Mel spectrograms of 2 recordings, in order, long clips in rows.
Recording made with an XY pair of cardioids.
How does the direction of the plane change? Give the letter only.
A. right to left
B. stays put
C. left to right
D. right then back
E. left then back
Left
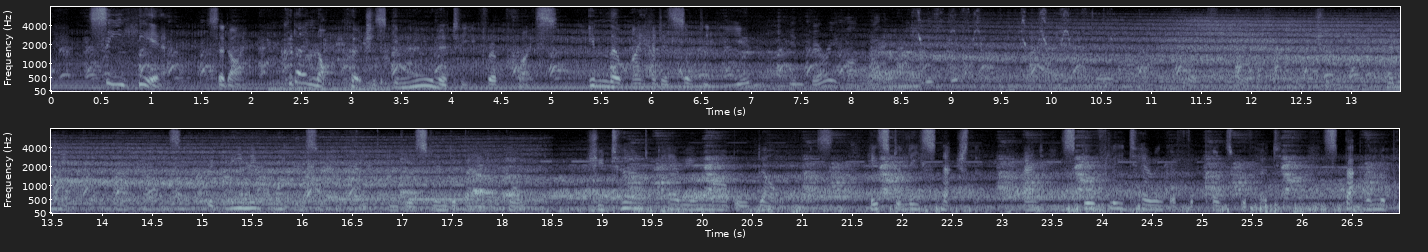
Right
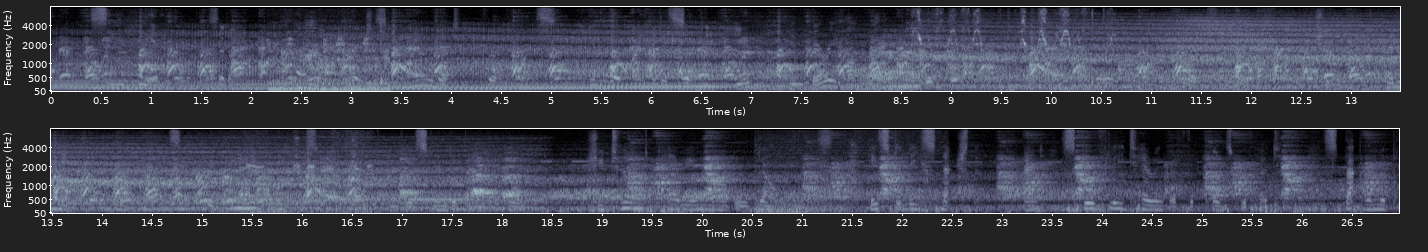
A.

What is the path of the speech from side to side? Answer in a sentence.
In this clip you hear the speech move from left to right and back again.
